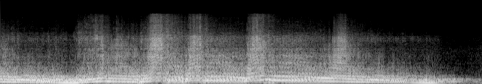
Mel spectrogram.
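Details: Holden Commodore SV6, already de-catted, with the rear mufflers removed: loud, raspy revs with sharp crackles and pops on downshifting and as the throttle shuts.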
